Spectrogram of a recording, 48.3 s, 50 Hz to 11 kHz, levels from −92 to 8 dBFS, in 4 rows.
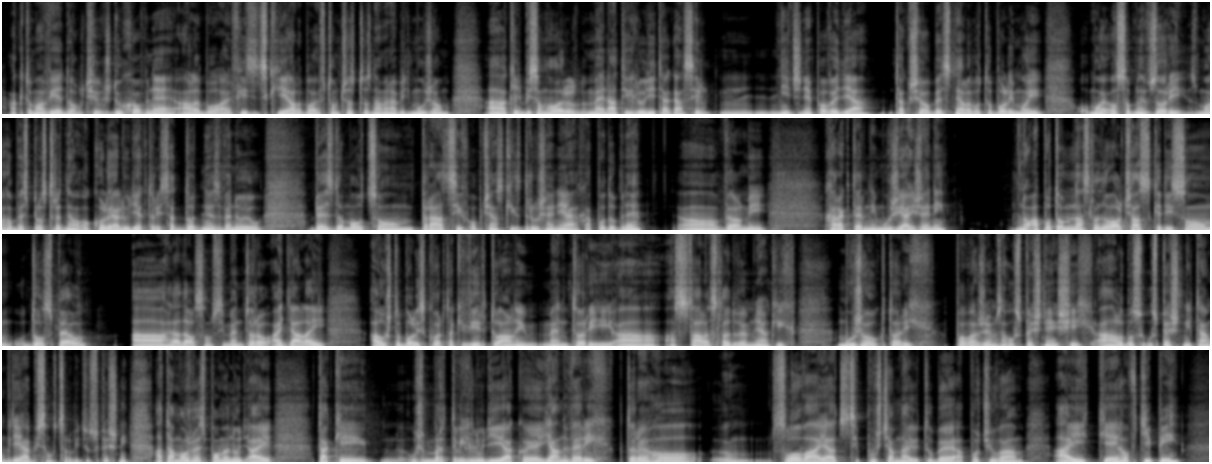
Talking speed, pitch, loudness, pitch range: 160 wpm, 105 Hz, -16 LUFS, 100-115 Hz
